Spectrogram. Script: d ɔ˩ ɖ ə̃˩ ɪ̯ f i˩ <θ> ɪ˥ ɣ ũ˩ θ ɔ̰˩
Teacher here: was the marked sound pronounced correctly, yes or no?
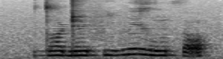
no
